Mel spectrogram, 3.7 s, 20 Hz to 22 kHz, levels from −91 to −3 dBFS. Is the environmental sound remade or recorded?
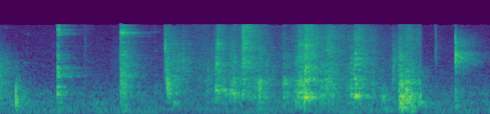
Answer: recorded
